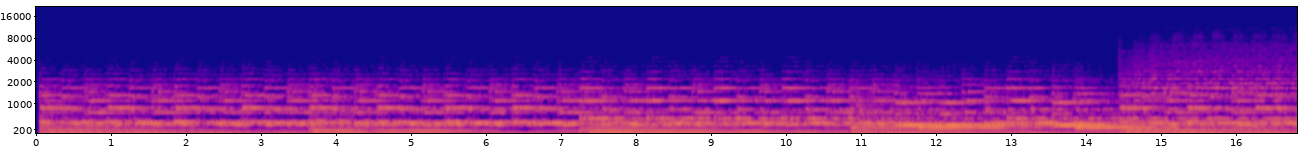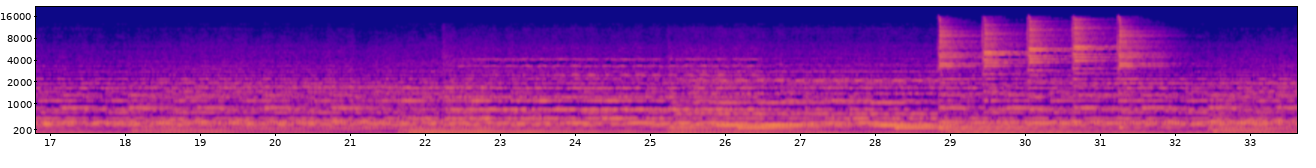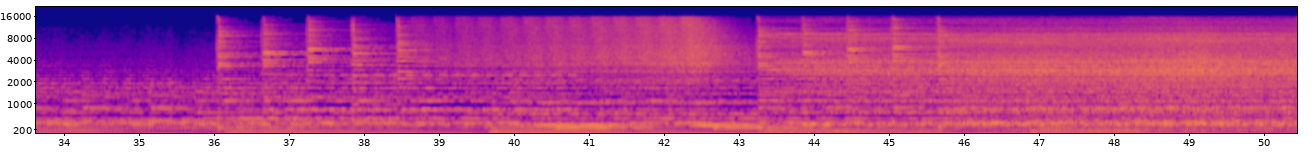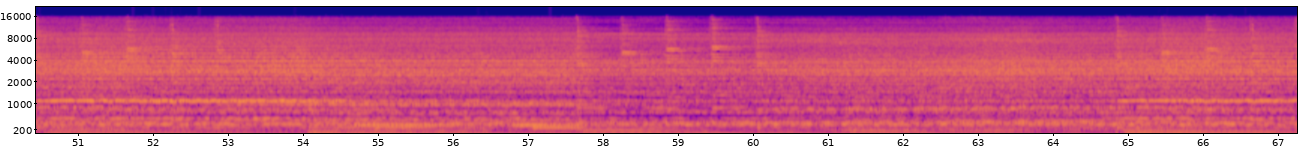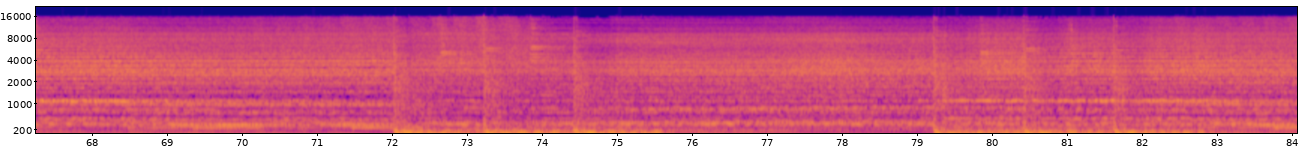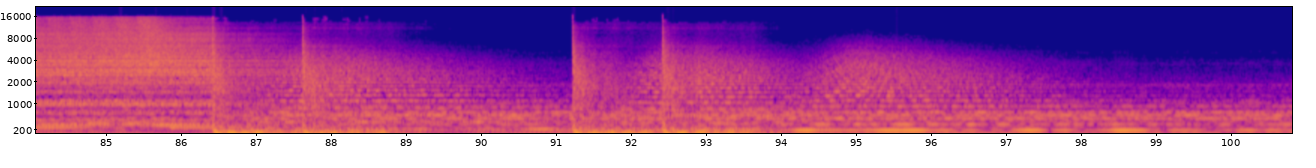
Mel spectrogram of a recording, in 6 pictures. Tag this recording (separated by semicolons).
cinematic; Classic; Classical; dark; Piano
